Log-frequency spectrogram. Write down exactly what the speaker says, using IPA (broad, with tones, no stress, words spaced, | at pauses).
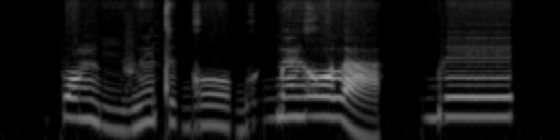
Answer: pɔ˦ŋiː˨vĩ˦ tɨ˧ɡoː˦˨ ɡʷɛ˦ɡ͡bɛ̃˦ɣɔ˦la˨ | beː˦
